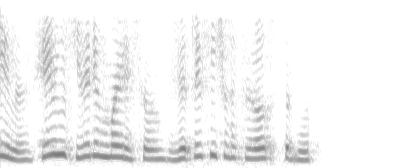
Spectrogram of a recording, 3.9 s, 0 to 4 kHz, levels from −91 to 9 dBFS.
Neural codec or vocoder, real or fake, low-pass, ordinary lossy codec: codec, 16 kHz, 0.5 kbps, FreqCodec, larger model; fake; 3.6 kHz; AAC, 16 kbps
